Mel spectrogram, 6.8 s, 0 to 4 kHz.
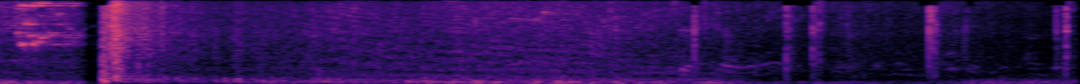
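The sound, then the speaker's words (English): Controlled detonation of unexploded cluster ammunition, triggered by a button from roughly 200 meters away under a tree. One sharp, loud blast is followed by a long low rumble that slowly fades, then a few faint clicks. “from here, they're going to press this button to explode the bomb safely. Fire!”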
